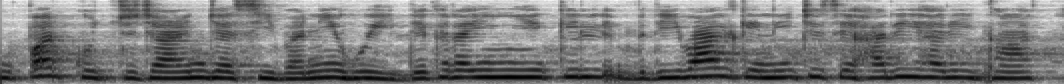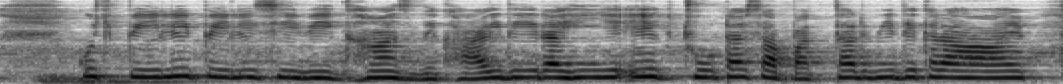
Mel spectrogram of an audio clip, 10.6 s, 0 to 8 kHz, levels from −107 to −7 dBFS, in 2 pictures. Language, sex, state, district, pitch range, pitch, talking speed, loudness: Hindi, female, Uttar Pradesh, Lalitpur, 230-255 Hz, 245 Hz, 195 wpm, -16 LUFS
